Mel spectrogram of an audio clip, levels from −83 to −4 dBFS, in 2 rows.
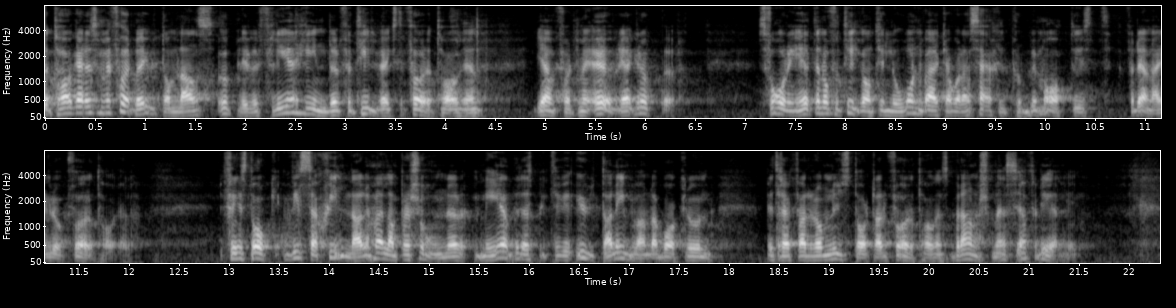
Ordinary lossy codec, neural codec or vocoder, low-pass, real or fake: none; codec, 16 kHz, 4 kbps, FunCodec, trained on Chinese and English, 50 frames a second; none; fake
